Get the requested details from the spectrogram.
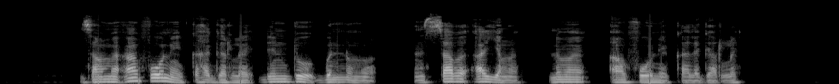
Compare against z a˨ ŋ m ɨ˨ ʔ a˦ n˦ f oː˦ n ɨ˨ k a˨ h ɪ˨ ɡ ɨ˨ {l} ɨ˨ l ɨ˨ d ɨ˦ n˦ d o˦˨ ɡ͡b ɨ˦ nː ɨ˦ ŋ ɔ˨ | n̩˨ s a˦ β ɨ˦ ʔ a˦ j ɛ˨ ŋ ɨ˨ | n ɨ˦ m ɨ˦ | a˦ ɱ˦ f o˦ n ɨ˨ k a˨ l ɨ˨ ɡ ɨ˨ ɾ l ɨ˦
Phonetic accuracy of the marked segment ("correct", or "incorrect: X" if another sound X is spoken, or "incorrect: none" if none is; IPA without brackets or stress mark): incorrect: ɾ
